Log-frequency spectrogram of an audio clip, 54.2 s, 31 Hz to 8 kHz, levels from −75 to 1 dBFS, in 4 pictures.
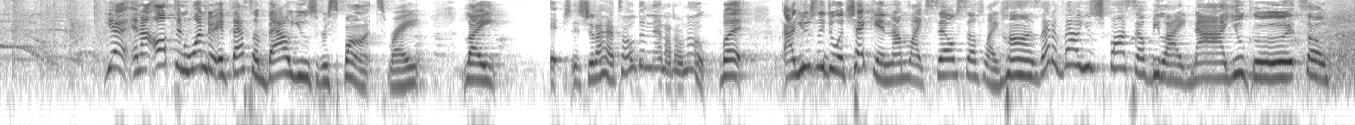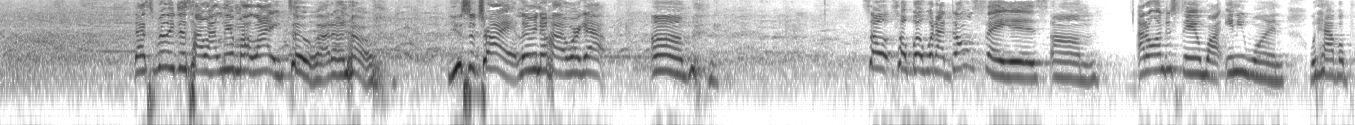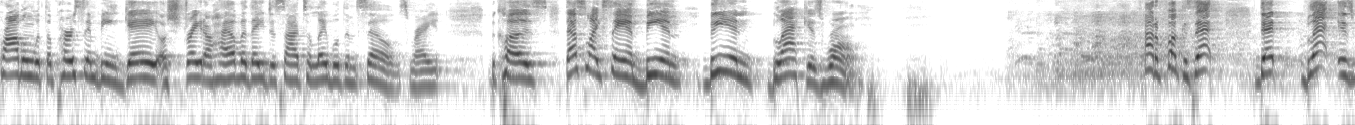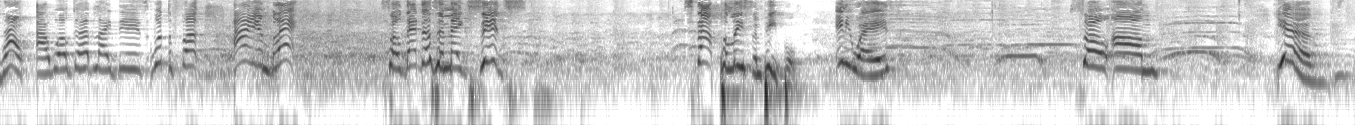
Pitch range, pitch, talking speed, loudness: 245-360 Hz, 295 Hz, 160 wpm, -21 LUFS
